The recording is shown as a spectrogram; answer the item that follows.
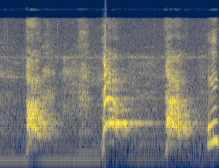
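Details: Two senior Japanese Chins, Dominic and Vinchinzo, freshly out of a puppy mill and just after their first bath: four short, sharp barks spaced roughly half a second apart, over a steady low hum, with a person speaking softly nearby.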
